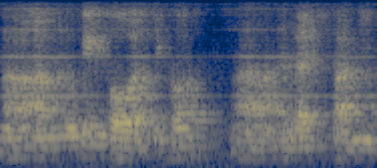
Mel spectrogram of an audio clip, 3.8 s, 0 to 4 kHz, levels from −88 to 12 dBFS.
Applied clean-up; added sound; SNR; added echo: neural separator model SepFormer DNS4.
